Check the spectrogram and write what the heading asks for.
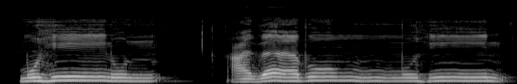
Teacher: عذاب مہین، اگلے میم کو نون سے ادا کرنا ہے، ہا کو یا کے ساتھ ملانا ہے، یا مدہ ایک الف دال میں کھینچیں گے، نون کے اوپر تنوین ہے غنہ کریں گے، وقف سن میں نون کو ساکن کریں گے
